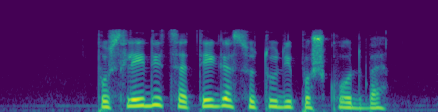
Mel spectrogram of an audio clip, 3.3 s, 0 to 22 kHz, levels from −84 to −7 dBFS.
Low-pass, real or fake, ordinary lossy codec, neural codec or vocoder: 7.2 kHz; real; none; none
